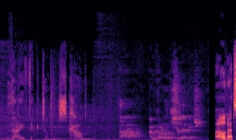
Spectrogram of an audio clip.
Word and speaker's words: Karol Kisielewicz: Hi, I'm Karol Kisielewicz.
